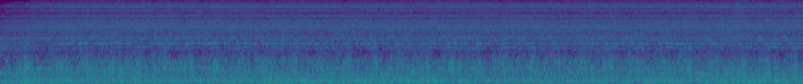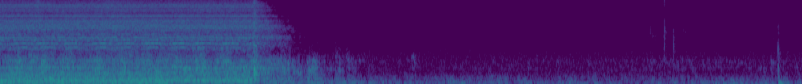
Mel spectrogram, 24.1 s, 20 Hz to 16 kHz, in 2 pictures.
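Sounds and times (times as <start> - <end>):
washing machine humming and whining: 0.0 - 17.1.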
